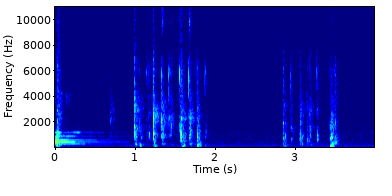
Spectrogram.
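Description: Close, crisp keystrokes on a computer keyboard as an email address and password are entered, a quick burst of typing, a pause, then a second shorter burst with no talking.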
